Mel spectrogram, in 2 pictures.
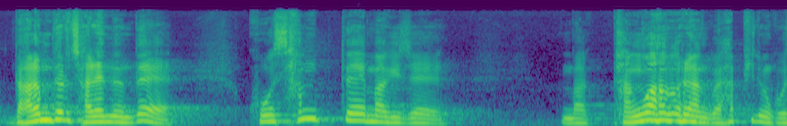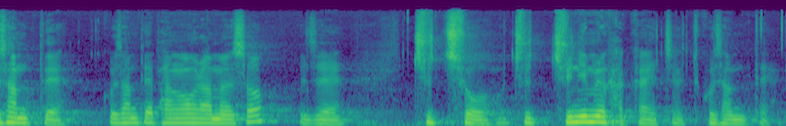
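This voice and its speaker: A male pastor preaching a sermon, telling his story with lively acted-out lines. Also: on the high side, big-room sound. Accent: Korean. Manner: animated storytelling, acting out his own past words. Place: church sanctuary.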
